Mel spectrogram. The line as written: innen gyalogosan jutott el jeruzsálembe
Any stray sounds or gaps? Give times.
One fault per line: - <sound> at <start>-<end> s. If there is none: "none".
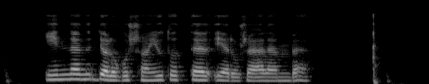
none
